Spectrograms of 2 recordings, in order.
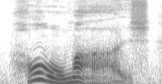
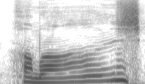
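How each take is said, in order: First: Homage with a long HOHM, then falling away; HOOOH-mahzh, homage stretched at the front, ending low; emphasis on first syllable. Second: Homage with a long, drawn-out rising MAHZH; hah-MAAAHZH, homage stretched upward at the end; stress on second syllable. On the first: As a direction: draw out the first syllable of homage and drop the second. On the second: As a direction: lean slowly on the last syllable of homage, lifting it. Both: Shown as a demonstration. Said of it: "put any emphasis on different syllables".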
